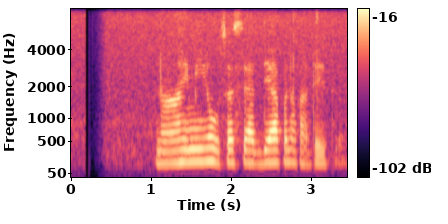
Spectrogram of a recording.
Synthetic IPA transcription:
naːɦimiːʋəusasjad̪jaːpənəka̰ʈḛːt̪u

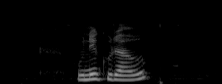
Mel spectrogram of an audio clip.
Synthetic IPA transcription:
ɦunekuɾaɦo

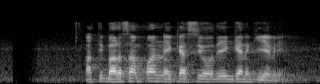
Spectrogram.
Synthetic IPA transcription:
at̪ibaləsampanːəekæsjoːd̪ejeɡɛnəkijəʋḛ

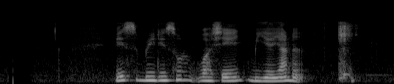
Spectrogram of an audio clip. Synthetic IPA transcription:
isminisunʋaɕeːnmijəjanə̰

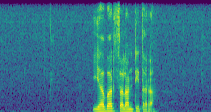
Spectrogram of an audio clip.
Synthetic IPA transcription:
jabaɾt͡səlaɳʈiːt̪aɾa̰

